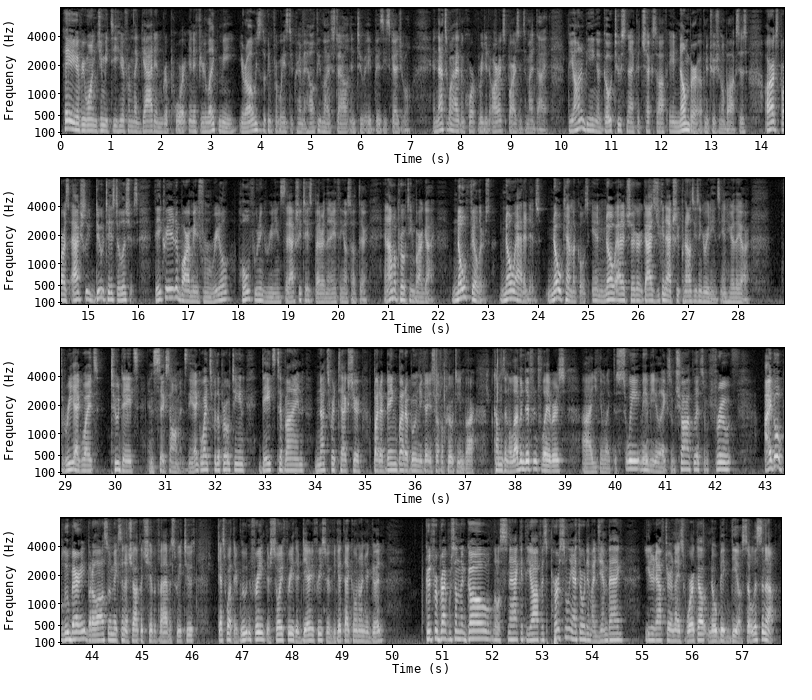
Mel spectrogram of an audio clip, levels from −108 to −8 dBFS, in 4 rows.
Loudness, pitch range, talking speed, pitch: -32 LUFS, 115-150 Hz, 230 wpm, 130 Hz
